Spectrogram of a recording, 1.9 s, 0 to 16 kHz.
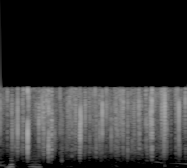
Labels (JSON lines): {"label": "biophony, cascading saw", "recorder": "SoundTrap 600 or HydroMoth"}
